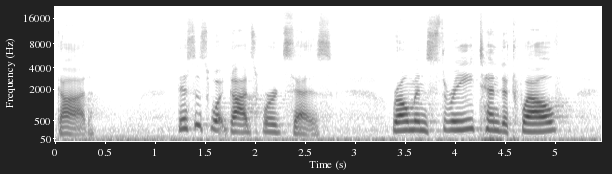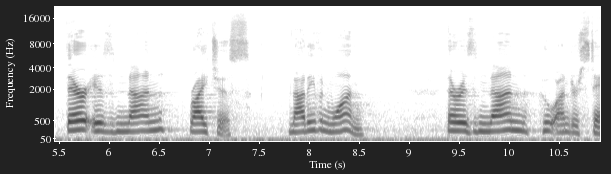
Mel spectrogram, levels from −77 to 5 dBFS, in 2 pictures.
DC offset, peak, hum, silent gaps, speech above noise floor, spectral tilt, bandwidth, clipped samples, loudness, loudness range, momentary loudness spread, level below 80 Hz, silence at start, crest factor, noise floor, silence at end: under 0.1%; -12 dBFS; none; none; 21 dB; -5.5 dB/octave; 20 kHz; under 0.1%; -29 LUFS; 6 LU; 15 LU; -50 dBFS; 0.05 s; 18 dB; -50 dBFS; 0 s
